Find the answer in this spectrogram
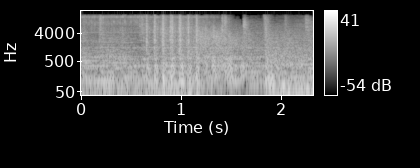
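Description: A short burst of rapid automatic gunfire, under a second long near the middle, over background music.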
